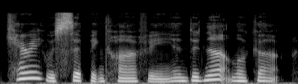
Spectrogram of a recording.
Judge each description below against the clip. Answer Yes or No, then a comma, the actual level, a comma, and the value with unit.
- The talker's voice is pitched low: No, medium, 175 Hz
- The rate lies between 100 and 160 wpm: No, average, 180 wpm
